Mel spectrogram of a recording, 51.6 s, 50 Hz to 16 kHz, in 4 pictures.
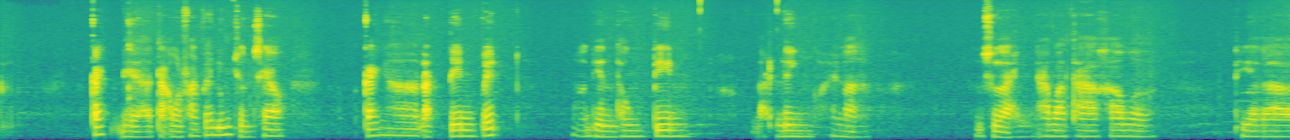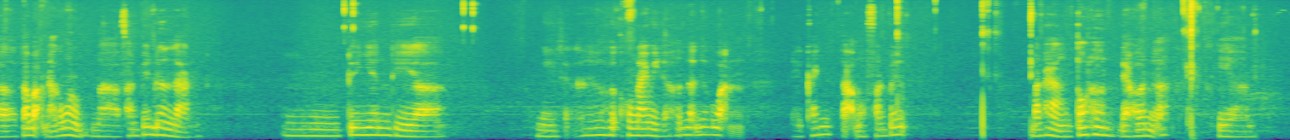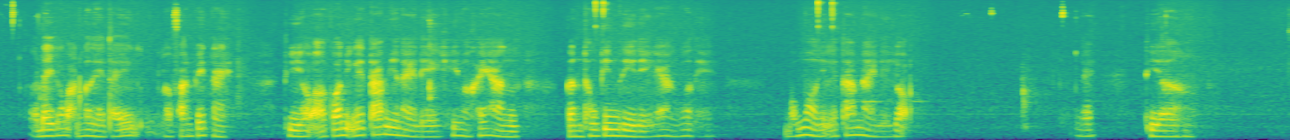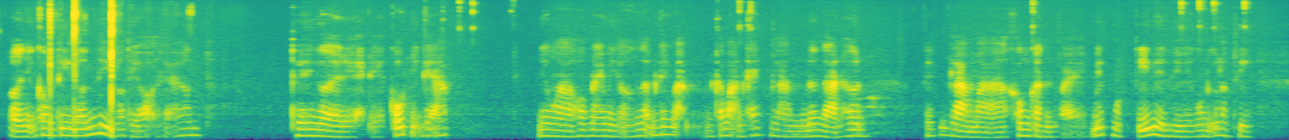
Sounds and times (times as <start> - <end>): Speech: 0.9 - 2.9, 3.6 - 5.0, 5.8 - 7.0, 7.6 - 8.8, 9.8 - 11.6, 12.3 - 15.0, 15.8 - 17.4, 18.3 - 22.0, 23.2 - 25.5, 26.1 - 33.0, 33.7 - 35.0, 36.6 - 37.8, 38.8 - 40.8, 41.6 - 43.3, 44.1 - 51.3.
